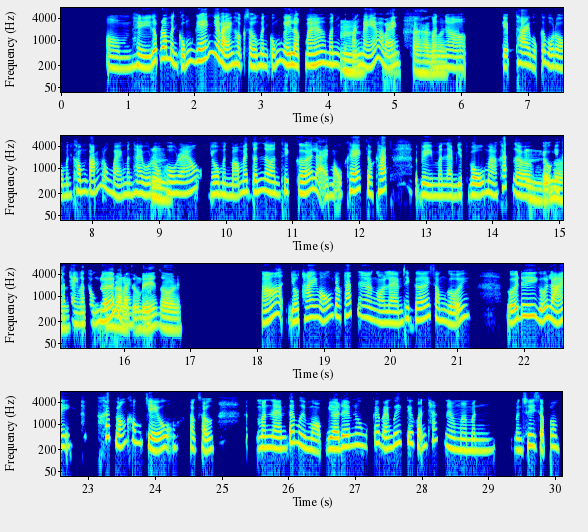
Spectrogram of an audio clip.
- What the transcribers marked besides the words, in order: tapping; other background noise
- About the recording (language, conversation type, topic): Vietnamese, podcast, Khoảnh khắc nào đã thay đổi cách bạn nhìn cuộc sống?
